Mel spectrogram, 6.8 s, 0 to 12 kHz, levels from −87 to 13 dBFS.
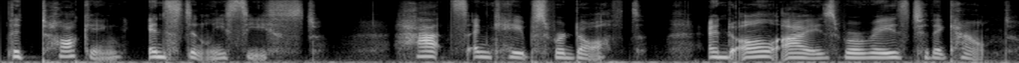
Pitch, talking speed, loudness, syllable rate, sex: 215 Hz, 150 wpm, -19 LUFS, 4.5 syllables/s, female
